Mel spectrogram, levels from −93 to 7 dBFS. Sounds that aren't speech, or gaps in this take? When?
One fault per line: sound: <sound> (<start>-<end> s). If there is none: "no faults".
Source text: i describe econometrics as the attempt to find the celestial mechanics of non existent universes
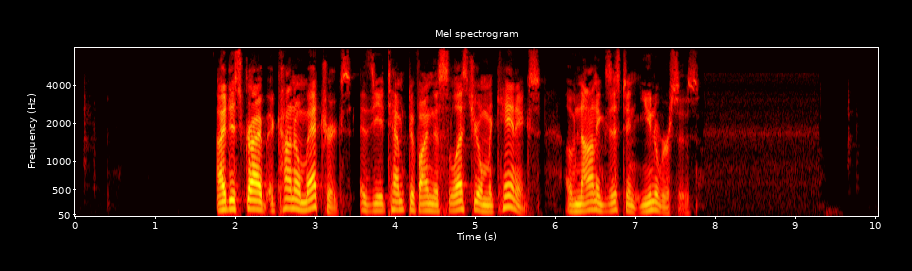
no faults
